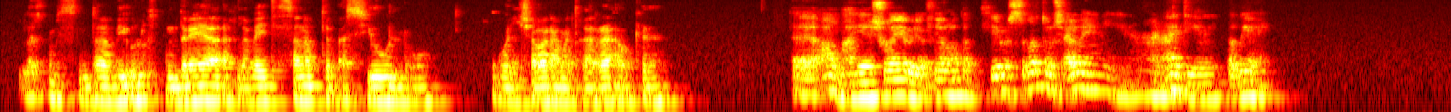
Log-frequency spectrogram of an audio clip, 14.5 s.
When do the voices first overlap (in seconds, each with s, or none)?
none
